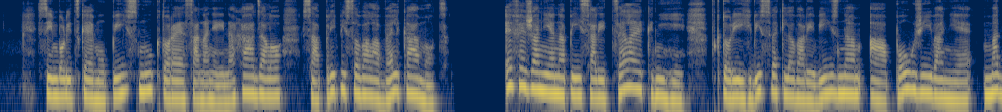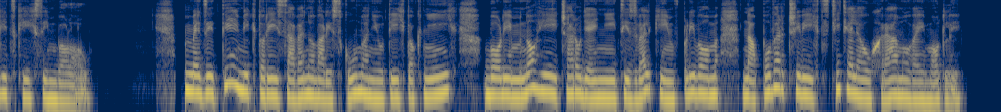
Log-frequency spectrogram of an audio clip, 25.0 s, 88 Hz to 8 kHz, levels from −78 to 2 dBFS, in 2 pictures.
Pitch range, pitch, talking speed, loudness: 155-190 Hz, 170 Hz, 100 wpm, -20 LUFS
